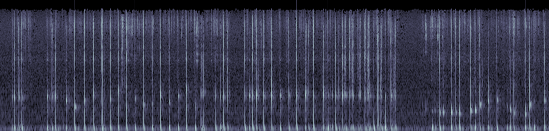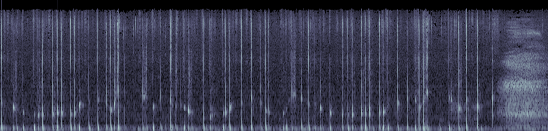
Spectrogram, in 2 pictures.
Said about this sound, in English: And sorry, this is so weird and ASMR. This is me tapping my nails on my teeth.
